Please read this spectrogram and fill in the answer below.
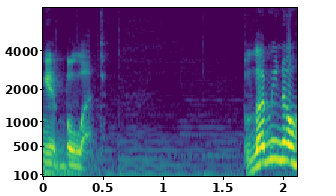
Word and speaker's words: bulette: bullet it says that the bullette is actually pronounced Boule so there you have it boule ble ble definitely sounds weird to me so I'm going to keep pronouncing it bulette let me know how you pronounce it I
